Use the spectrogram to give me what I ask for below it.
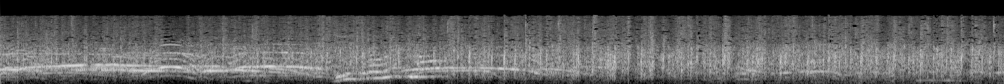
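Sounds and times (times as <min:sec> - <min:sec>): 
round of applause from audience: 0:00.0 - 0:10.0.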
